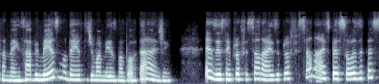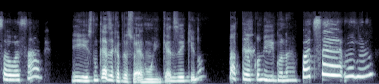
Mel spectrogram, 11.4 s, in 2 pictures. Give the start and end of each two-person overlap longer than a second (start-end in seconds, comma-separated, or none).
none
